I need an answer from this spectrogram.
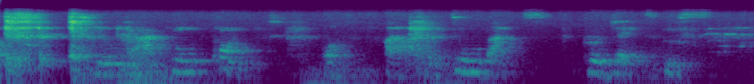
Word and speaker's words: TEENVAX: starting point of the TEENVAX project is. So the N and the X is just to make the acronym pronounceable so that we don't go TEENVA.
